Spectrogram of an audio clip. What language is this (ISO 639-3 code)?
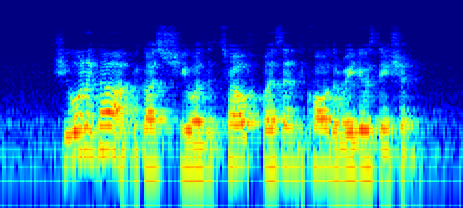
eng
